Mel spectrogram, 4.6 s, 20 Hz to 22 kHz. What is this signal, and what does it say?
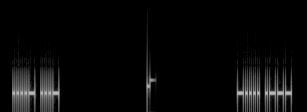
Morse code, heard as a keyed tone, about 39 wpm, 700 Hz. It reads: 4 V 6 J
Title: Two Challenging Letter-Number Combinations 40wpm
